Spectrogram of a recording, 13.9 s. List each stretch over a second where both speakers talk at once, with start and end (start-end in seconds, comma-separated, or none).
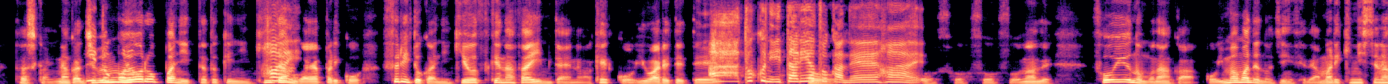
none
